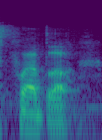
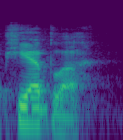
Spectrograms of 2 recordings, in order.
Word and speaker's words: Pueblo: It is Pueblo. I thought you people, you know, so I said you people, pronounced it Piebla. Some weird, because Coloradans have this weird way of pronouncing a lot of their cities. – I could be wrong, but I've always referred to it as Pueblo.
